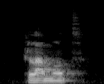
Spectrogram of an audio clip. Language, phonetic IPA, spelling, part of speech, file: Polish, [ˈklãmɔt], klamot, noun, LL-Q809 (pol)-klamot.wav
